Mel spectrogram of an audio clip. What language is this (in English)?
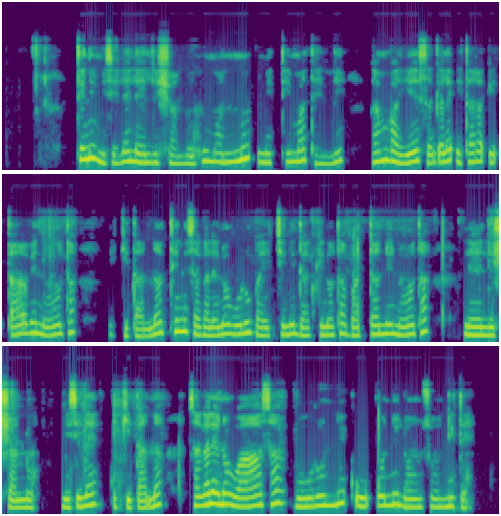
Sidamo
